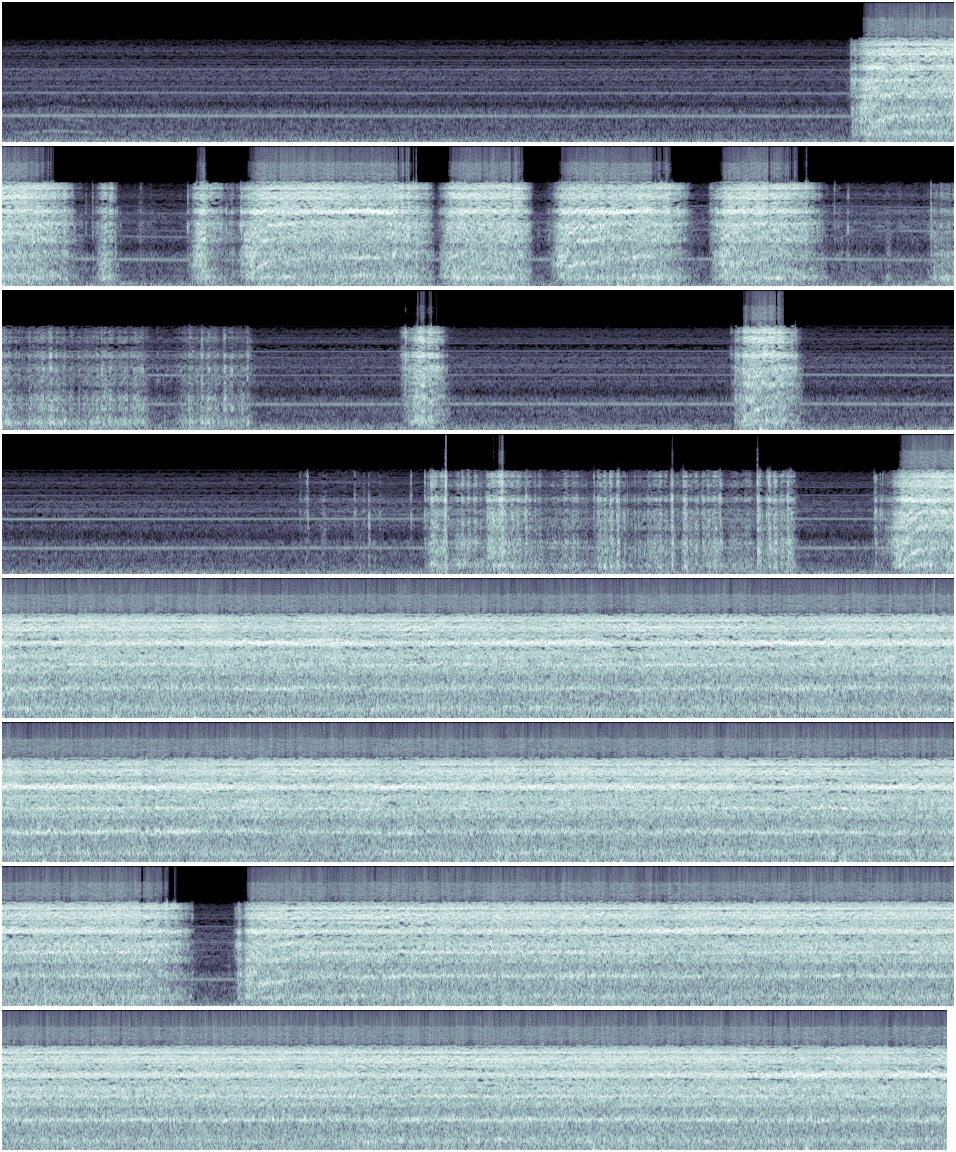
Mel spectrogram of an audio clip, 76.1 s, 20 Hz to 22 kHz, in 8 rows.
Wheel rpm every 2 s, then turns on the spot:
0, 0, 0, 0, 100, 30, 160, 110, 70, 20, 10, 10, 0, 40, 0, 0, 10, 20, 40, 220, 220, 220, 220, 230, 220, 220, 230, 230, 220, 120, 210, 230, 230, 230, 230, 220, 230, 220.
18-22 32-36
